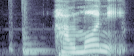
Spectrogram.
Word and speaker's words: 할머니: word number 94 halmoni again it's halmon this pronounces a three syllable word the first syllable is Hal second is Mo and third Sy is NI pronounce it with me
